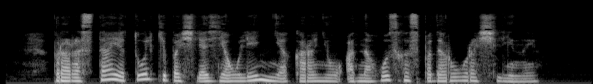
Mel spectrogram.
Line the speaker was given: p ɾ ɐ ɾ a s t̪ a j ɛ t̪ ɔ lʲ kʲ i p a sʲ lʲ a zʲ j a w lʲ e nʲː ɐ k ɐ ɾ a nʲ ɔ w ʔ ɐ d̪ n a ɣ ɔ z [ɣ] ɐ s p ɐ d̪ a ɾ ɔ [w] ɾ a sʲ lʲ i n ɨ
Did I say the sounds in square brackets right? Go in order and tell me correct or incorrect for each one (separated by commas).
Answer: correct, correct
